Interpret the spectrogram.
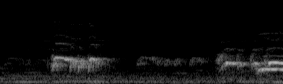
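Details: Local zebra dove singing to lure young birds. A fast, buzzy, trilled burst leads into a fainter level tone, then clear, steady cooing notes at the end.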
